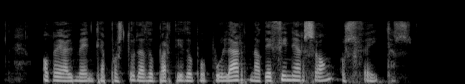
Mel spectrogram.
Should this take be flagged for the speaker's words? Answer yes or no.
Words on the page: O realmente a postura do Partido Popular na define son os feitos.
no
